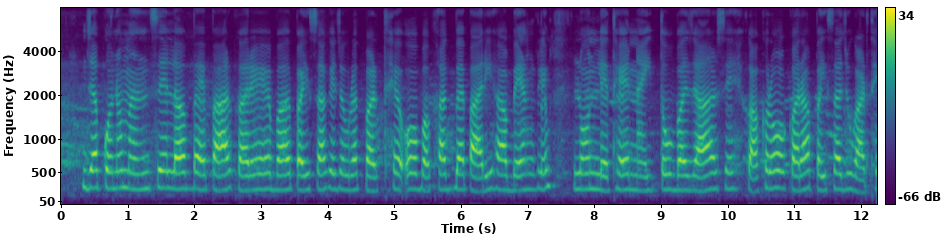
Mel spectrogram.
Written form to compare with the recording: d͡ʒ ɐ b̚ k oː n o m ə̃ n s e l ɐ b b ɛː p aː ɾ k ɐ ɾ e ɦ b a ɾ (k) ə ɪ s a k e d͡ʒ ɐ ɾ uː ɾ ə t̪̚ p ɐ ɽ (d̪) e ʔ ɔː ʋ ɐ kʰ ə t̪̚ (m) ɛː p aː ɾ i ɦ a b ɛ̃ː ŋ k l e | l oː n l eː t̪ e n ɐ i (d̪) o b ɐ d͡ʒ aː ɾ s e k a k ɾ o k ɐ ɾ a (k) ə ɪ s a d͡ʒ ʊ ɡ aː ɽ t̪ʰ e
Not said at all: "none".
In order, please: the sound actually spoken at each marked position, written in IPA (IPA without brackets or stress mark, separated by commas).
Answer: p, t̪, b, t̪, p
